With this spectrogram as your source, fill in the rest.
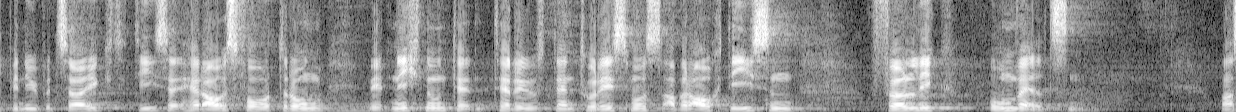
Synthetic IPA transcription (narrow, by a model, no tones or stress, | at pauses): b̥ɪnyːbət͡sɔʏktd̥iːzəɦɛʁaʊsfɔɐdəʁʊŋvɪɐtnɪçtnuːndtʰd̥entʰuʁɪsmʊsaːbəɾaʊxd̥iːzən̩ | fœlɪɡʔʊmvɛlt͡sn̩ | vɑ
